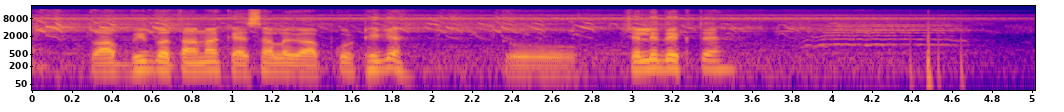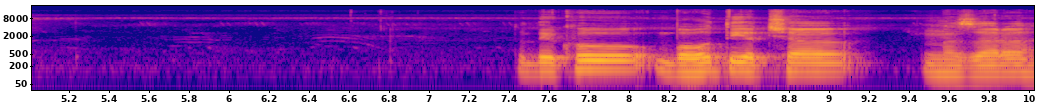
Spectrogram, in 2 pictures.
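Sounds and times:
faint chirps: 0.0s - 8.3s.

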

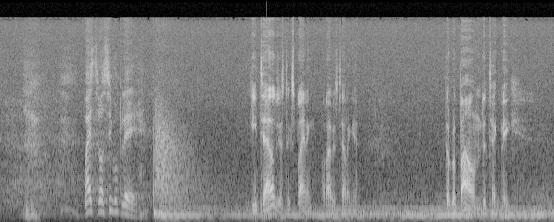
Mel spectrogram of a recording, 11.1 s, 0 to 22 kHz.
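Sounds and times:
timpani roll: 3.1s - 11.0s.

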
